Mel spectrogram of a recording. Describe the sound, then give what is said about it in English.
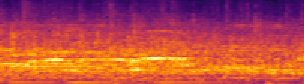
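Audience applause for a band called Strange Arrangement: a steady, full patter of many hands clapping at a moderate level, holding evenly throughout. “Hey, let's give a round of applause to our friend Strange Arrangement real quick.”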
